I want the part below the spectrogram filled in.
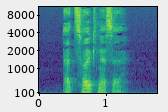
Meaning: nominative/accusative/genitive plural of Erzeugnis
- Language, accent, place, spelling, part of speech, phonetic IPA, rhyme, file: German, Germany, Berlin, Erzeugnisse, noun, [ɛɐ̯ˈt͡sɔɪ̯knɪsə], -ɔɪ̯knɪsə, De-Erzeugnisse.ogg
